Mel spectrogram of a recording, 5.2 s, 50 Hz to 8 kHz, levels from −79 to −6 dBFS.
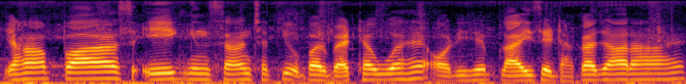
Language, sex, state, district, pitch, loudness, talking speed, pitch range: Hindi, male, Madhya Pradesh, Katni, 160 Hz, -16 LUFS, 210 wpm, 145-170 Hz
